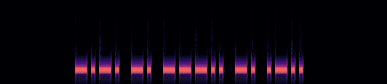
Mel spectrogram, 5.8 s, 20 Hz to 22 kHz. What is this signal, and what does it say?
Morse code, heard as a keyed tone, about 20 wpm, 700 Hz. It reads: CN8NL
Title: DXCC-100 Call Signs - 5 Characters - 20wpm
